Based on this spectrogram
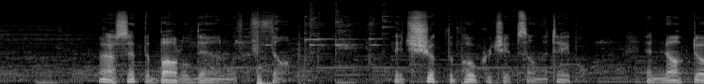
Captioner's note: thump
